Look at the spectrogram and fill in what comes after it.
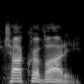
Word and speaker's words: Chakravorti: Chakravarti.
